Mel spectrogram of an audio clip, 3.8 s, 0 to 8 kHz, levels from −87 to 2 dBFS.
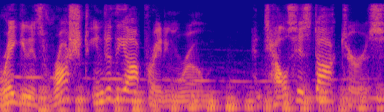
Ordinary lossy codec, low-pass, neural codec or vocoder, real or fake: MP3, 64 kbps; 7.2 kHz; none; real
